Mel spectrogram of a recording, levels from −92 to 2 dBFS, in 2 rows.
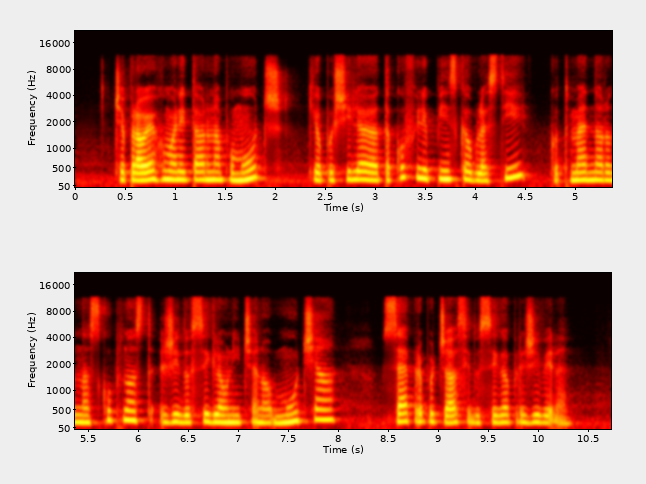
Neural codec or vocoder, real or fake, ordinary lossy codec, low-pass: codec, 24 kHz, 0.9 kbps, DualCodec; fake; none; none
